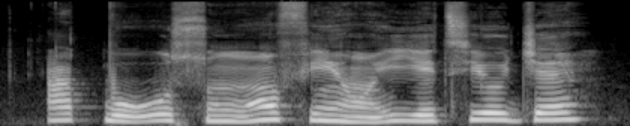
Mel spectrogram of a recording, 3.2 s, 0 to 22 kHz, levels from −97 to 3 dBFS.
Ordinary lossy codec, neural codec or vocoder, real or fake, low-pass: none; none; real; none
